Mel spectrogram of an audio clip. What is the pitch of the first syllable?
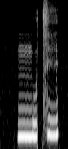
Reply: low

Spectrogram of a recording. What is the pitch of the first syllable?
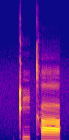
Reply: high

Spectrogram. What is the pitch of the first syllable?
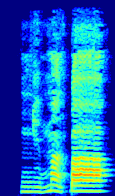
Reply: low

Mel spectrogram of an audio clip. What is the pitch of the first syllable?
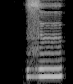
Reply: high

